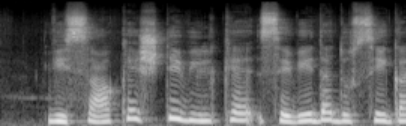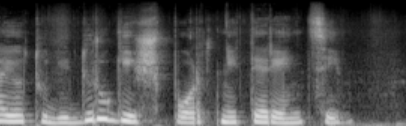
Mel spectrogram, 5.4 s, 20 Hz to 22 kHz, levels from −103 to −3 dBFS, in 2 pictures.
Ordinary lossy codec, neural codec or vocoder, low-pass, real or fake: none; none; 19.8 kHz; real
